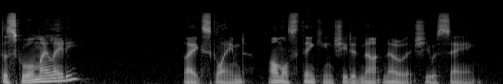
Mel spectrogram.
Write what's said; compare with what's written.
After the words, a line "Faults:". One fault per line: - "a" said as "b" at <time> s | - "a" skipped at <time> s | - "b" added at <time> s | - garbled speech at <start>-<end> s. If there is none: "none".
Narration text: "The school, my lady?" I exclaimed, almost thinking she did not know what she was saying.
"The school, my lady?" I exclaimed, almost thinking she did not know that she was saying.
Faults:
- "what" said as "that" at 4.0 s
